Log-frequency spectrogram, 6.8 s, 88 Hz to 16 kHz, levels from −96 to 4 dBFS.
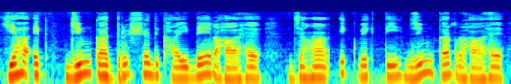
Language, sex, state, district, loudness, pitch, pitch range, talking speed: Hindi, male, Jharkhand, Ranchi, -18 LUFS, 140 Hz, 125-155 Hz, 140 wpm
